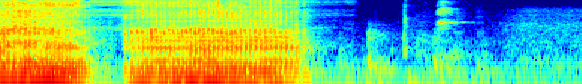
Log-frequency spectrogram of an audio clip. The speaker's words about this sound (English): He thinks shaking the bells is like distracting us. Like, if I shake the bells hard enough, they won't hear me fart.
